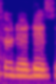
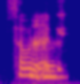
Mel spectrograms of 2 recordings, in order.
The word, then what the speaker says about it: Saudade: Bacanya Saudade bukan ya? Aku nggak tahu cara bacanya. – Saudade sih. – Saudade.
